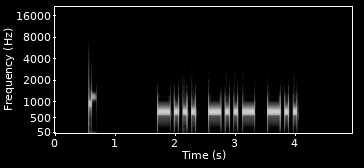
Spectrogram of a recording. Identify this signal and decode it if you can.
Morse code, heard as a keyed tone, about 17 wpm, 700 Hz. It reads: BXD
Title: USA Call Sign Postfixes - 3 Letters 17wpm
